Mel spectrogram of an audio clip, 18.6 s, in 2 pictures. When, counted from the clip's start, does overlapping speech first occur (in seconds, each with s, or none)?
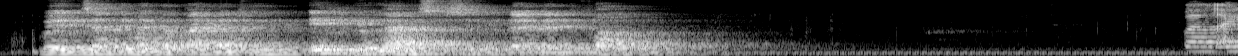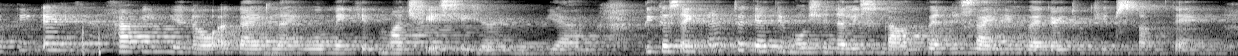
none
